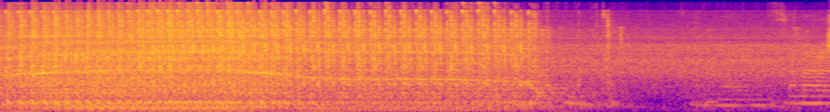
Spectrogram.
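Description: A sewing machine stitches fabric for a ruffle sleeve top, running loud and steady with a fast rhythmic whir for about three seconds before stopping abruptly, leaving faint room noise and brief quiet sounds.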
